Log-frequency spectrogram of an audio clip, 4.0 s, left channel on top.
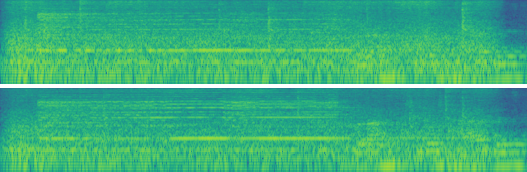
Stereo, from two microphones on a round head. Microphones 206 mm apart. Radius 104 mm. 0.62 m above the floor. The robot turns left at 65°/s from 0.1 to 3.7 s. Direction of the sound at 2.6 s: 90° right.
